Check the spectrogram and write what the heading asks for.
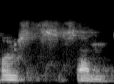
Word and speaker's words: Ernstsson: my dad's name is Ernst, so I'm Ernst's son. So Ernstsson.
